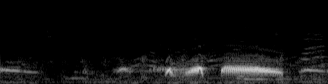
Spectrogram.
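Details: Male-style cooing of a spotted dove summoning a female, used as a lure for other birds: quick paired short coos lead into a sustained, strong, falling coo, then a softer trailing note, with low murmuring in the background.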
